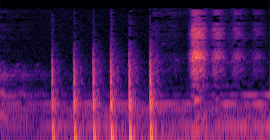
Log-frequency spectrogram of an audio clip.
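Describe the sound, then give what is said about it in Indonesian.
Knuckles rap on a bedroom door: six quick, firm knocks in a fast, even run, followed by a brief rustle. “ada yang kembali mengetuk pintu kamarku ini.”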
